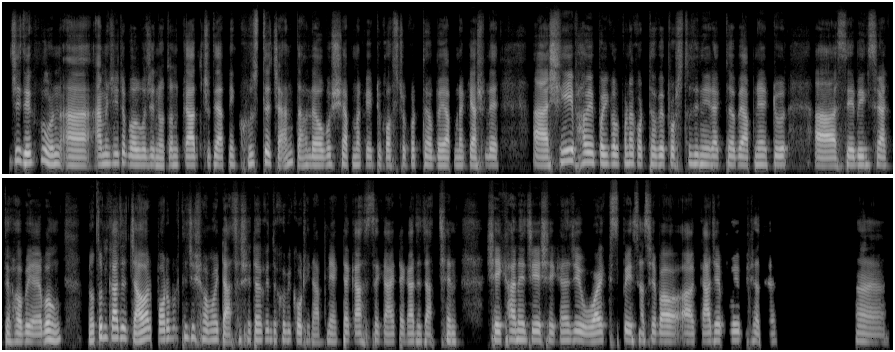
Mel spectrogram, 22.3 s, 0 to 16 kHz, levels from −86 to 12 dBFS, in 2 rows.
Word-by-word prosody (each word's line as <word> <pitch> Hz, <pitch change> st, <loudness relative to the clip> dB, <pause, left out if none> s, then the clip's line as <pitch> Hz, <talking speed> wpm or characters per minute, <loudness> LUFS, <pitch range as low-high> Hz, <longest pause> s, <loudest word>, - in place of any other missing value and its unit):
জি, -, -, -2 dB
দেখুন 170 Hz, -1 st, +2 dB, 0.2 s
আ -, -, +6 dB, 0.4 s
আমি 150 Hz, +1 st, +2 dB
যেটা 160 Hz, +2 st, -1 dB
বলব 135 Hz, -1 st, +4 dB
যে, -, -, -1 dB
নতুন 140 Hz, +3 st, -3 dB
কাজ 135 Hz, 0 st, +7 dB
যদি 140 Hz, 0 st, -3 dB
আপনি 145 Hz, +2 st, -6 dB
খুঁজতে 160 Hz, +4 st, -1 dB
চান, -, -, -1 dB
তাহলে 135 Hz, +2 st, -1 dB
অবশ্যই 145 Hz, +1 st, -1 dB
আপনাকে 135 Hz, +1 st, -6 dB
একটু 135 Hz, -, -10 dB
কষ্ট 130 Hz, -2 st, -3 dB
করতে 140 Hz, +1 st, -6 dB
হবে। 130 Hz, 0 st, -2 dB
আপনাকে 130 Hz, 0 st, -5 dB
আসলে 135 Hz, +1 st, -3 dB, 0.5 s
আ -, -, +4 dB, 0.2 s
সেইভাবে 180 Hz, -2 st, +4 dB
পরিকল্পনা 155 Hz, 0 st, +1 dB
করতে 145 Hz, -, -4 dB
হবে, 145 Hz, 0 st, +2 dB
প্রস্তুতি 150 Hz, +2 st, -3 dB
নিয়ে 145 Hz, -1 st, 0 dB
রাখতে 140 Hz, +1 st, -5 dB
হবে। 140 Hz, 0 st, 0 dB
আপনি 140 Hz, -, -4 dB
একটু 140 Hz, +1 st, -4 dB, 0.5 s
আ 125 Hz, -, +6 dB, 0.3 s
সেভিংস 135 Hz, 0 st, 0 dB
রাখতে 125 Hz, +1 st, -5 dB
হবে। 135 Hz, +1 st, +2 dB
এবং 150 Hz, +1 st, +5 dB, 0.4 s
নতুন 185 Hz, +8 st, +2 dB
কাজে 180 Hz, 0 st, +6 dB
যাওয়ার 150 Hz, +7 st, +7 dB
পরবর্তী 170 Hz, +4 st, -1 dB
যে -, -, -1 dB
সময়টা 155 Hz, 0 st, +1 dB
আছে, 135 Hz, +5 st, -12 dB
সেটাও 150 Hz, 0 st, -1 dB
কিন্তু 150 Hz, -2 st, -5 dB
খুবই 145 Hz, -1 st, -5 dB
কঠিন। 130 Hz, -2 st, -2 dB
আপনি 115 Hz, +4 st, -12 dB
একটা 140 Hz, -, -3 dB
কাজ 130 Hz, -1 st, +2 dB
থেকে 135 Hz, -2 st, -7 dB
আরেকটা 125 Hz, +1 st, -4 dB
কাজে 130 Hz, 0 st, 0 dB
যাচ্ছেন। 130 Hz, +2 st, -3 dB, 0.5 s
সেখানে 150 Hz, +2 st, +3 dB, 0.7 s
যে, 150 Hz, -, +2 dB
ওয়ার্ক 135 Hz, +2 st, +3 dB
স্পেস 140 Hz, -2 st, -1 dB
আছে 140 Hz, -, -4 dB
বা 130 Hz, -, +6 dB, 0.3 s
আ -, -, +4 dB, 0.2 s
কাজের 135 Hz, +2 st, +1 dB
পরিবেশ 145 Hz, -3 st, -4 dB
আছে -, -, -15 dB, 1.1 s
হ্যাঁ। 120 Hz, -3 st, -2 dB
140 Hz, 180 wpm, -23 LUFS, 130-150 Hz, 1.1 s, কাজ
